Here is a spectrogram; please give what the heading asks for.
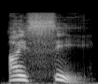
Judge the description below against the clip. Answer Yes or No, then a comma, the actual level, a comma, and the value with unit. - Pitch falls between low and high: Yes, medium, 170 Hz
